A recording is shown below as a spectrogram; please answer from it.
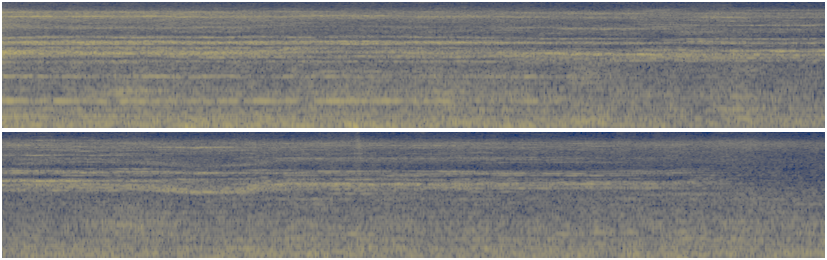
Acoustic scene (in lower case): subway station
